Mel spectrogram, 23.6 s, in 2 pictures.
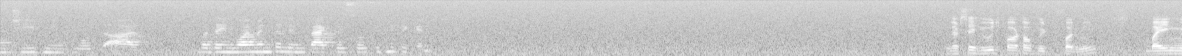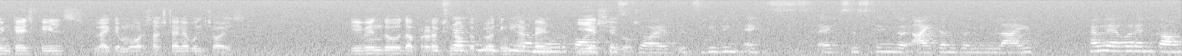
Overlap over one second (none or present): present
